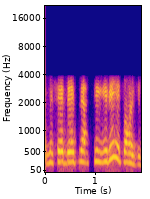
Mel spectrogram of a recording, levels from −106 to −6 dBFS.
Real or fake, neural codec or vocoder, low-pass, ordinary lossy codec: fake; codec, 16 kHz, 2 kbps, FreqCodec, larger model; 3.6 kHz; Opus, 16 kbps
